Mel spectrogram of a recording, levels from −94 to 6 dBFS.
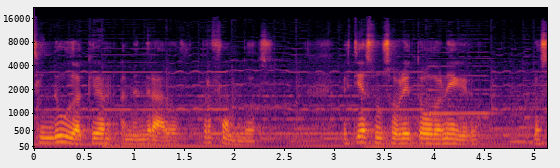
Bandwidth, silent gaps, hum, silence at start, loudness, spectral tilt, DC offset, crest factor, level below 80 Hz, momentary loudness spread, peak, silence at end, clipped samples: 15.5 kHz; none; none; 0 s; -23 LUFS; -4.5 dB/octave; under 0.1%; 18 dB; -42 dBFS; 17 LU; -6 dBFS; 0 s; under 0.1%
